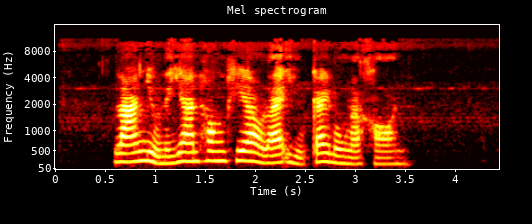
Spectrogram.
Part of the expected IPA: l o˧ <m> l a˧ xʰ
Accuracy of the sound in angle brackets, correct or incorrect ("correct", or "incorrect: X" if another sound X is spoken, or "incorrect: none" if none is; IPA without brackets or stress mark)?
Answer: incorrect: ŋ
